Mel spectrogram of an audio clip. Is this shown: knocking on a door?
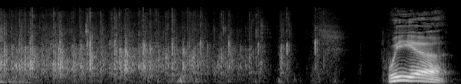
no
